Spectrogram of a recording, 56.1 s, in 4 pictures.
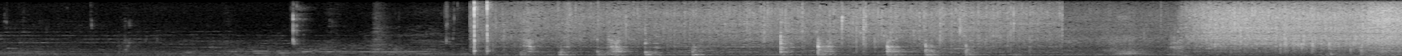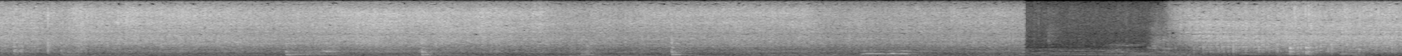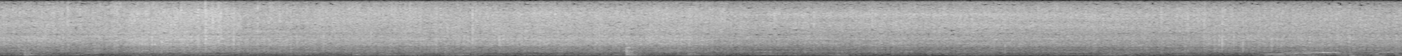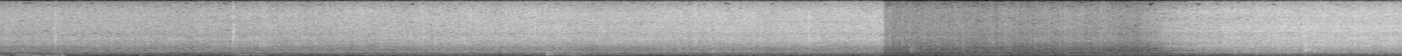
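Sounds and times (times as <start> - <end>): vegetables sizzling in oil: 4.7 - 24.3, 25.6 - 56.0
spatula scraping a pan: 5.1 - 6.6.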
